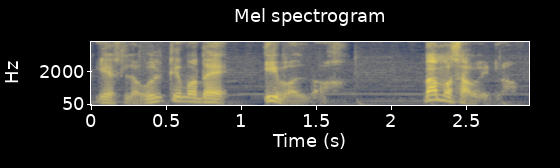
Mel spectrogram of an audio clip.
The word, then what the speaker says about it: Evildog: Pero mientras, aquí tenemos lo último de Evil Dog. Bueno, le decimos Evil Dog porque es la manera correcta de decirlo, pero se escribe Evil Dog, ¿vale?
